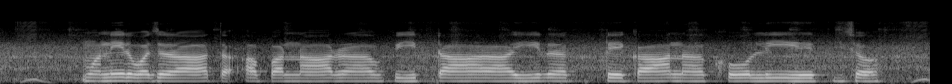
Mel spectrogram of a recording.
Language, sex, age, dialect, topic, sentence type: Magahi, male, 18-24, Northeastern/Surjapuri, agriculture, statement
